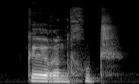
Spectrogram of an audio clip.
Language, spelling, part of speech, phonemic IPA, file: Dutch, keuren goed, verb, /ˈkørə(n) ˈɣut/, Nl-keuren goed.ogg
- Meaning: inflection of goedkeuren: 1. plural present indicative 2. plural present subjunctive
